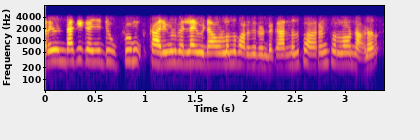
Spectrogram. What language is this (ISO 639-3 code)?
mal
